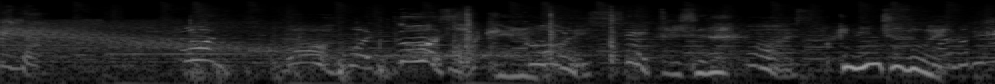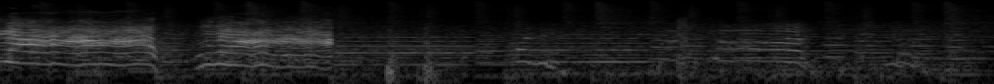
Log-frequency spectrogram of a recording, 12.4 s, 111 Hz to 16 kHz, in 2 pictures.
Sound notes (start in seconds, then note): 6.7 yelling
